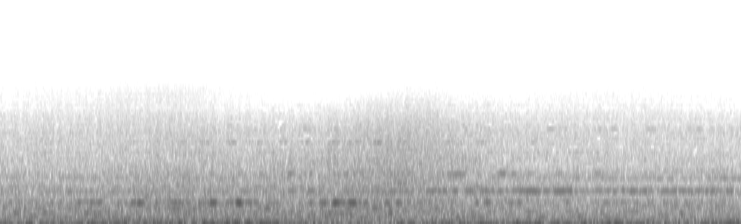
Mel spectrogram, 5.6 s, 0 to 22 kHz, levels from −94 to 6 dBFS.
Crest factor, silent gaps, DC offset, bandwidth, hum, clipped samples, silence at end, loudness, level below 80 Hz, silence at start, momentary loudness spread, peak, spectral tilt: 14 dB; none; under 0.1%; 3.8 kHz; none; under 0.1%; 0 s; -43 LUFS; -40 dBFS; 0 s; 5 LU; -24 dBFS; -10.5 dB/octave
